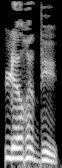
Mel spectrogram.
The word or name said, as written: le rebut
